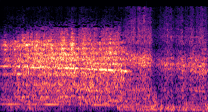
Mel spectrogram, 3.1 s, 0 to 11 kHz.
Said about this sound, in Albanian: Në fund të ceremonis, dy helikopterët Black Hawk, dronët Bayraktar dhe 6 avionët Eurofighter të ruan mbi qiellin e Kuçovës.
